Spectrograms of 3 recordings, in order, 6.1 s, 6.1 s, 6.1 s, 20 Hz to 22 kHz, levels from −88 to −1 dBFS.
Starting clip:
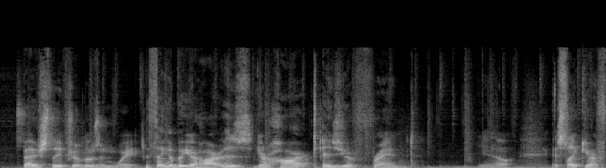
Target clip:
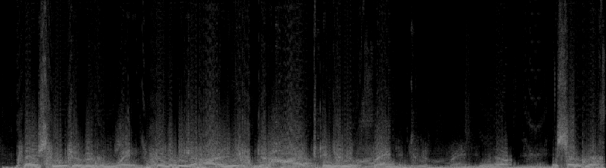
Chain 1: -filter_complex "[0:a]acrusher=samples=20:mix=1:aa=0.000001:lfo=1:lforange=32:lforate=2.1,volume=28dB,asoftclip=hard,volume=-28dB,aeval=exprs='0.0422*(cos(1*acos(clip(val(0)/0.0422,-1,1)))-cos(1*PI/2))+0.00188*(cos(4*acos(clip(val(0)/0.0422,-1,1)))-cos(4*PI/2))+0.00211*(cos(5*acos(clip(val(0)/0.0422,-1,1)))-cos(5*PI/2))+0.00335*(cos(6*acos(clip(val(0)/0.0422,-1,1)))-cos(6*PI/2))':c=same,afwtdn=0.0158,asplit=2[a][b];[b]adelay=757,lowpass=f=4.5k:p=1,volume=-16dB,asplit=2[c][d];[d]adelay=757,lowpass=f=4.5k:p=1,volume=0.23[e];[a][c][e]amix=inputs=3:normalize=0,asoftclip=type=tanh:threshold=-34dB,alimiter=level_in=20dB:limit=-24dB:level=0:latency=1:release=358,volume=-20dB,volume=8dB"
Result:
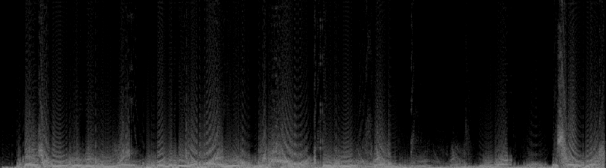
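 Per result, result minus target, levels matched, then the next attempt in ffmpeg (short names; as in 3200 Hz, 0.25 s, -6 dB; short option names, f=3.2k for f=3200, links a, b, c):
overloaded stage: distortion +14 dB; decimation with a swept rate: distortion +7 dB
-filter_complex "[0:a]acrusher=samples=20:mix=1:aa=0.000001:lfo=1:lforange=32:lforate=2.1,volume=17dB,asoftclip=hard,volume=-17dB,aeval=exprs='0.0422*(cos(1*acos(clip(val(0)/0.0422,-1,1)))-cos(1*PI/2))+0.00188*(cos(4*acos(clip(val(0)/0.0422,-1,1)))-cos(4*PI/2))+0.00211*(cos(5*acos(clip(val(0)/0.0422,-1,1)))-cos(5*PI/2))+0.00335*(cos(6*acos(clip(val(0)/0.0422,-1,1)))-cos(6*PI/2))':c=same,afwtdn=0.0158,asplit=2[a][b];[b]adelay=757,lowpass=f=4.5k:p=1,volume=-16dB,asplit=2[c][d];[d]adelay=757,lowpass=f=4.5k:p=1,volume=0.23[e];[a][c][e]amix=inputs=3:normalize=0,asoftclip=type=tanh:threshold=-34dB,alimiter=level_in=20dB:limit=-24dB:level=0:latency=1:release=358,volume=-20dB,volume=8dB"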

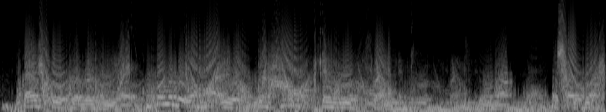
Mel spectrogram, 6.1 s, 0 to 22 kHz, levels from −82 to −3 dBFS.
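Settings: decimation with a swept rate: distortion +7 dB
-filter_complex "[0:a]acrusher=samples=7:mix=1:aa=0.000001:lfo=1:lforange=11.2:lforate=2.1,volume=17dB,asoftclip=hard,volume=-17dB,aeval=exprs='0.0422*(cos(1*acos(clip(val(0)/0.0422,-1,1)))-cos(1*PI/2))+0.00188*(cos(4*acos(clip(val(0)/0.0422,-1,1)))-cos(4*PI/2))+0.00211*(cos(5*acos(clip(val(0)/0.0422,-1,1)))-cos(5*PI/2))+0.00335*(cos(6*acos(clip(val(0)/0.0422,-1,1)))-cos(6*PI/2))':c=same,afwtdn=0.0158,asplit=2[a][b];[b]adelay=757,lowpass=f=4.5k:p=1,volume=-16dB,asplit=2[c][d];[d]adelay=757,lowpass=f=4.5k:p=1,volume=0.23[e];[a][c][e]amix=inputs=3:normalize=0,asoftclip=type=tanh:threshold=-34dB,alimiter=level_in=20dB:limit=-24dB:level=0:latency=1:release=358,volume=-20dB,volume=8dB"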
